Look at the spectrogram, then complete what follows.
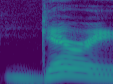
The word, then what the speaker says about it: Gerry: face of protests from anti federalists including Elbridge Gerry of Massachusetts I've learned to pronounce it identically gerrymandering not gerrymandering and Edmund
